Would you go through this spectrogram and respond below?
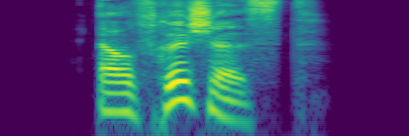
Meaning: second-person singular subjunctive I of erfrischen
- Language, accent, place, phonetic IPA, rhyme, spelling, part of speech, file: German, Germany, Berlin, [ɛɐ̯ˈfʁɪʃəst], -ɪʃəst, erfrischest, verb, De-erfrischest.ogg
